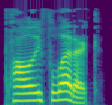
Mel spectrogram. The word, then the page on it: polyphyletic: British English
